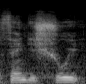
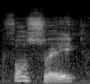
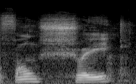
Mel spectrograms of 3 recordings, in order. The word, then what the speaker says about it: Feng Shui: Geralmente falado por aí como o Feng Shui, mas Feng Shui ou Feng Shui em mandarim é que são as pronúncias mais adequadas.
